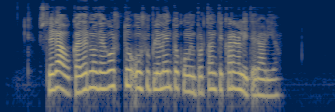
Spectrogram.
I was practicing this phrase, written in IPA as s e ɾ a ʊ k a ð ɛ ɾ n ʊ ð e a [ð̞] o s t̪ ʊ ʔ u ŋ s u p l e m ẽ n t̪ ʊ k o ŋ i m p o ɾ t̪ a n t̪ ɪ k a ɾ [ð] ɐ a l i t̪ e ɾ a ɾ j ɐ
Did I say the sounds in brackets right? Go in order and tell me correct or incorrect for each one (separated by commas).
incorrect, incorrect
